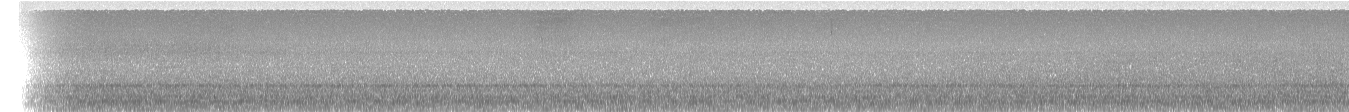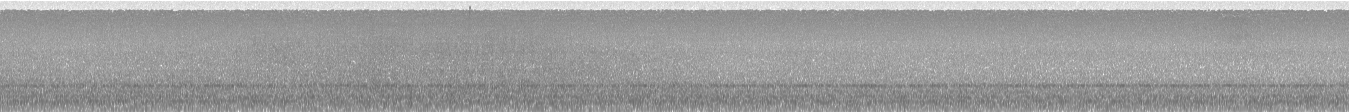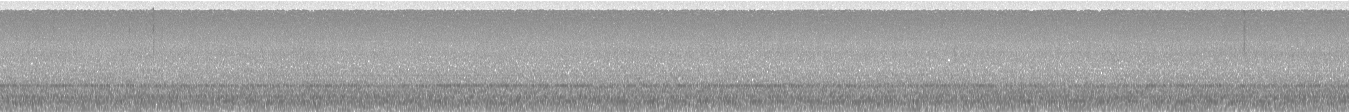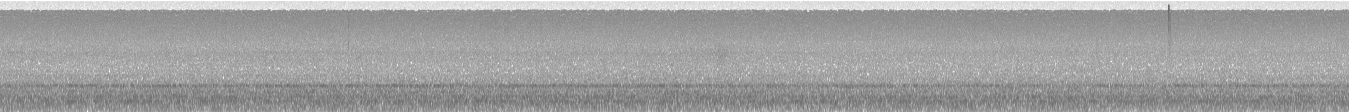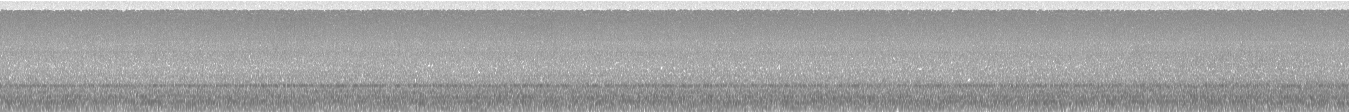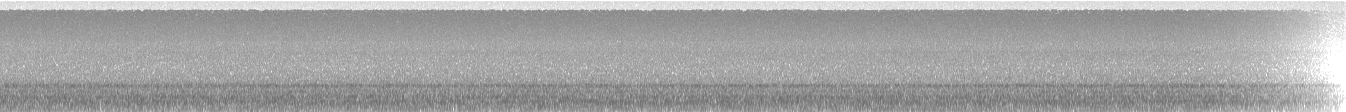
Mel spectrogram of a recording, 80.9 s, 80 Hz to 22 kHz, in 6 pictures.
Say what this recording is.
Distant factory at night. Recorded with a Zoom H1.
ambience, roomtone, industrial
